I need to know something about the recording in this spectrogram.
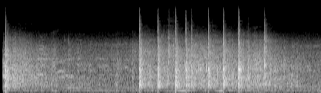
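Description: Gunshots: one sharp crack at the start, then an uneven volley of about ten cracks beginning about three seconds in, over crowd voices.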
